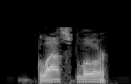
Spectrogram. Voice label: "glassblower", English

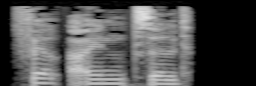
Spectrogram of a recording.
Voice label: "vereinzelt", German; adjectives

